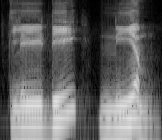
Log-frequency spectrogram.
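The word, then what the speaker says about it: clidinium: उसके बाद अगला जो एग्जाम्पल है आपका वह है क्लीडिनियम। तोड़ेंगे कैसे? क्लीडी, CLIDI, क्लीडी, बचा हुआ आपका नियम NIUM, तो बन गया आपका क्लीडिनियम।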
